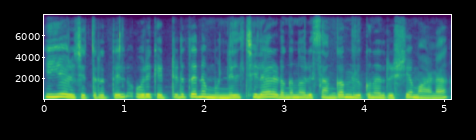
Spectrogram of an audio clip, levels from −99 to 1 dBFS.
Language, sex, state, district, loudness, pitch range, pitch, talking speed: Malayalam, female, Kerala, Kollam, -13 LUFS, 215-240 Hz, 225 Hz, 140 wpm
